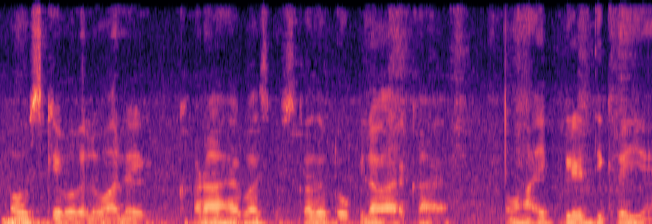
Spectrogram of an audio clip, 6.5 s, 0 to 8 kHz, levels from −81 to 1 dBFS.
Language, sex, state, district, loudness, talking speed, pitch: Hindi, male, Bihar, West Champaran, -18 LUFS, 175 wpm, 115 Hz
